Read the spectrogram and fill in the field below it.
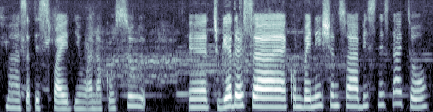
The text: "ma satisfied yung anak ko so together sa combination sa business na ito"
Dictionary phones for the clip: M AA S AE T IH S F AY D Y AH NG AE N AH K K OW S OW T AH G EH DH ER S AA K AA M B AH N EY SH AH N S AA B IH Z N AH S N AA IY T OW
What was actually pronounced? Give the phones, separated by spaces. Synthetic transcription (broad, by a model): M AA S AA T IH S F AY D Y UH NG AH N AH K K OW S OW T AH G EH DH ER S AA K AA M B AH N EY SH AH N S AA B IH S N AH S N AA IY T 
